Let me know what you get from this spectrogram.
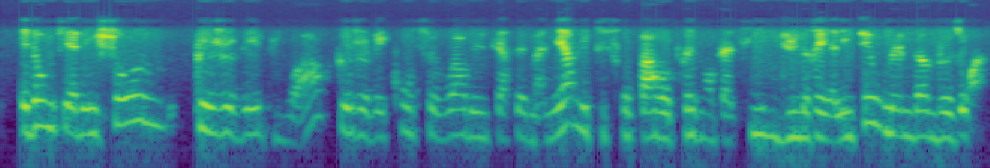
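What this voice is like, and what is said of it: Foreign accent in French. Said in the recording (French): “vous l'entendez à mon accent, je suis pas née ici”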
